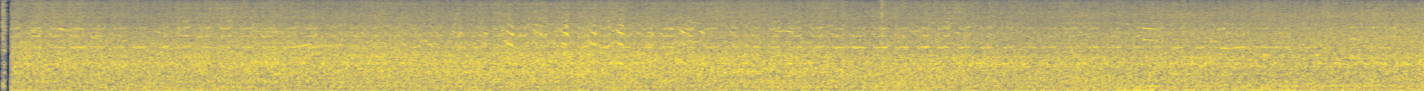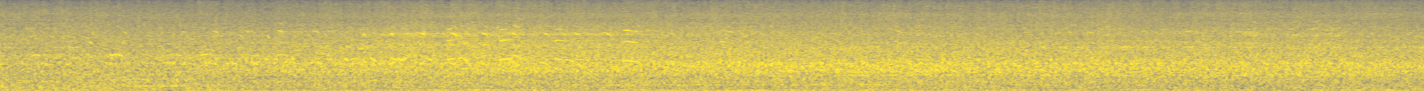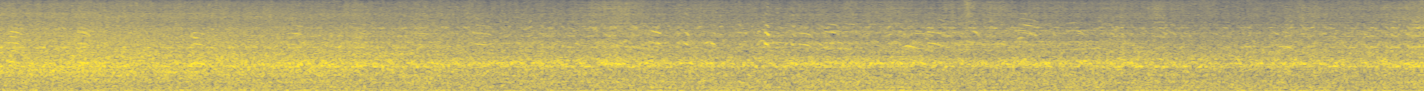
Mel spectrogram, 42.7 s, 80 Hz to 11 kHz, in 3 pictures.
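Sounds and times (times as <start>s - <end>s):
weird echoing seagull calls: 0.2s - 42.7s.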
